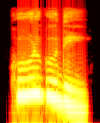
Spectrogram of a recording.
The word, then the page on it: ಕೂಳ್ಗುದಿ: kūḷgudi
